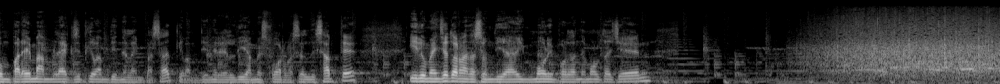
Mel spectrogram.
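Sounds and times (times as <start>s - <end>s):
speech: 0.0s - 6.9s
applause: 8.0s - 9.9s.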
